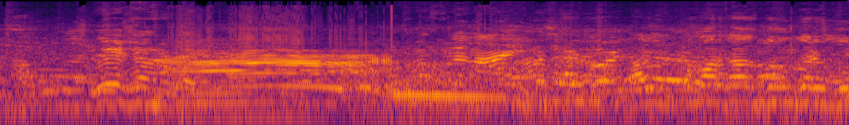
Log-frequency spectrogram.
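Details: At a crowded Bangladeshi cattle market in December, Sahiwal bull calves give long, steady lowing moos, one high and sustained, another lower and falling, against dense background voices and market hubbub.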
